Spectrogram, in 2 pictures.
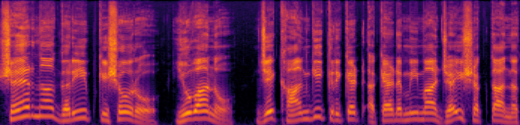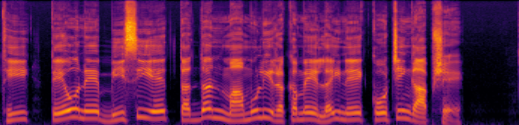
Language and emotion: Gujarati, neutral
